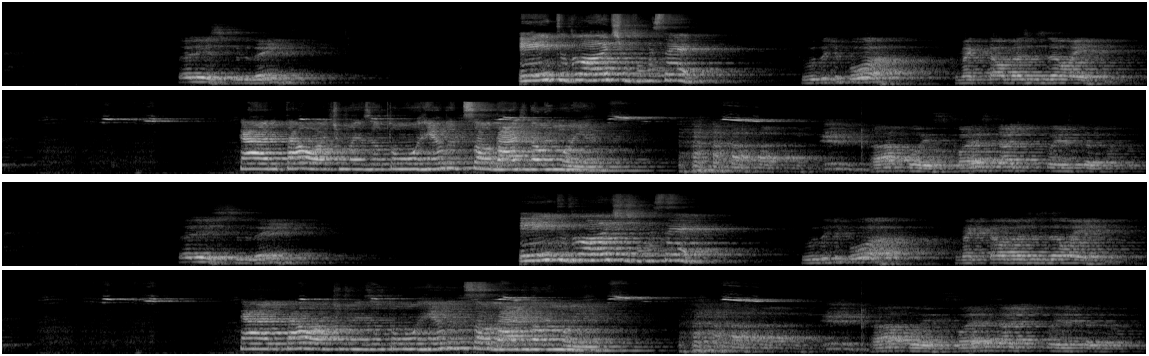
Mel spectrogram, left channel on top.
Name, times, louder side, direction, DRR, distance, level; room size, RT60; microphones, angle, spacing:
voice 1, 1.8-2.8 8.0-8.9 9.5-10.9 18.2-22.6, left 1 dB, 85° left, 0 dB, 5.5 m, -31 dB
voice 2, 5.2-7.0 13.8-17.5, left 2 dB, 55° left, 0 dB, 4.2 m, -23 dB
sound 1, 12.4-13.0 14.0-14.1 14.4-14.5 15.1-15.2 16.0-16.6 17.3-17.9 18.4-19.0 20.0-20.1, right 1 dB, 5° right, 2.5 m, -30 dB
30.0 x 24.5 x 7.7 m, 1.5 s
head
